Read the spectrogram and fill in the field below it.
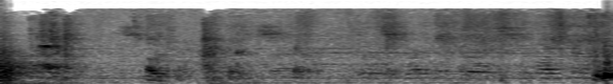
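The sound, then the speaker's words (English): A door is pushed shut indoors, with a few dull knocks and thuds from handling it, over a murmur of room noise and faint indistinct voices. “I'll just close the door.”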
